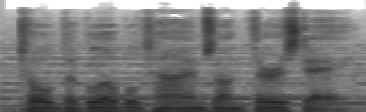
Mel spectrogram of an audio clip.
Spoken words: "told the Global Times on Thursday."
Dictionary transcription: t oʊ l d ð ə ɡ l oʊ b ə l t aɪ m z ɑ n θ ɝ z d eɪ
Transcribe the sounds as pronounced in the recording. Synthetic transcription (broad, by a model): t oʊ l d ð ə ɡ l oʊ b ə l t aɪ m z n θ ɝ z d eɪ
